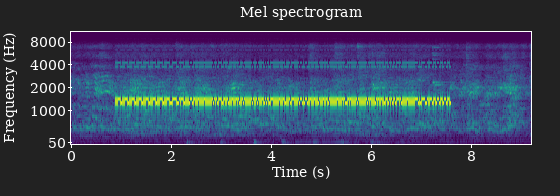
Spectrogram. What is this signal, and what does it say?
NAVTEX (SITOR-B), 100 baud, 170 Hz shift, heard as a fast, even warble, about 1340 Hz centre, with the noise of a crowd indoors. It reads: THE ADMINISTRATIVE CENTRE OF THE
